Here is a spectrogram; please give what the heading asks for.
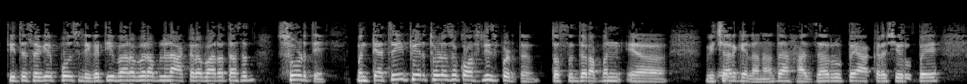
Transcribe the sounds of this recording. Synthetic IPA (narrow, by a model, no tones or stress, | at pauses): t̪it̪ʰəsəɡɭeposlekət̪iːbəɾabəɾapljalaːkɾabaɾat̪əsat̪soɽt̪e | pəɳt̪jat͡səɦiːfeɾt̪ʰoɽəsəːkɔsʈliːspəɽt̪əːt̪əsəd̪əɾapəɳ | ʋit͡ɕaɾkelanat̪əɾɦad͡zaɾːupjeakɾaɕeɾupje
